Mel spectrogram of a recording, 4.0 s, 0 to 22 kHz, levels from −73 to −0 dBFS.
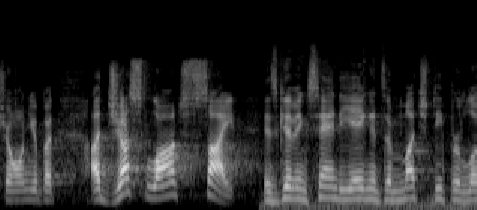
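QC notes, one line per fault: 0.00–2.16 s, input switched to a poorer device: nothing above 7.6 kHz, so the sound is dull and boxy with a very faint added noise, then opens up at 2.16 s with no gap or level jump. It's likely a narrower-band mic or headset.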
